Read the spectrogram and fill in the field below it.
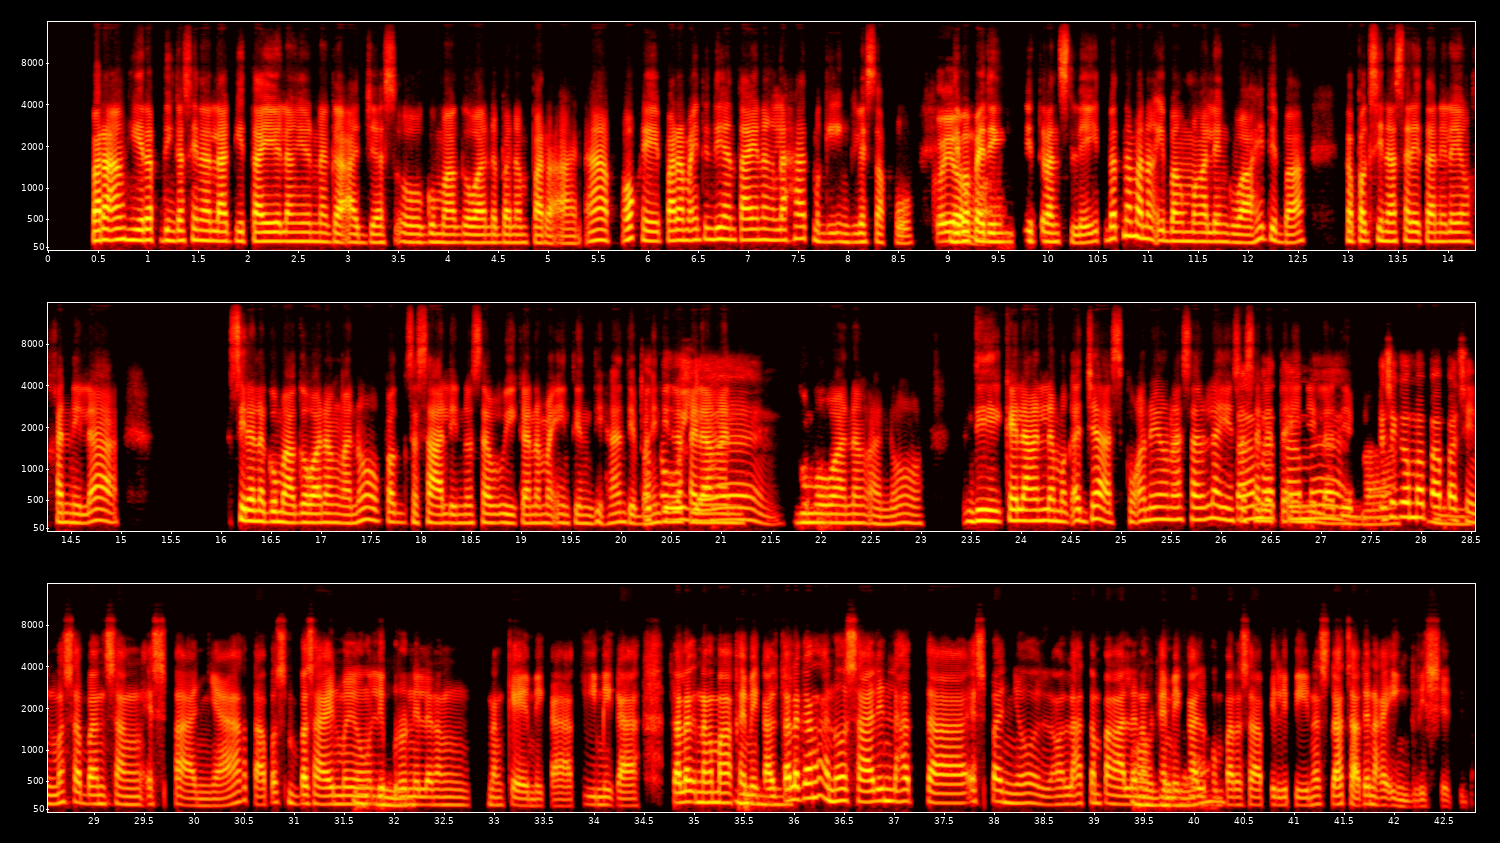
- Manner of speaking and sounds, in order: "nasa-line" said as "nasalay"
- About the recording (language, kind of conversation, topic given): Filipino, unstructured, Ano ang paborito mong bahagi ng kasaysayan ng Pilipinas?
